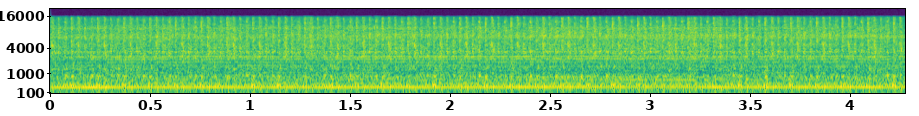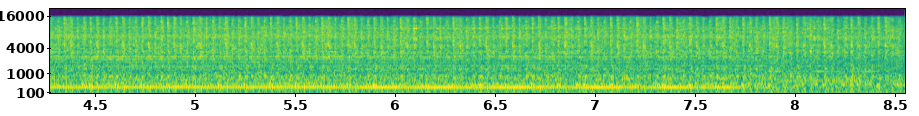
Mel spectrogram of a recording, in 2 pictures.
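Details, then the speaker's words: Allis Chalmers FP-40 forklift engine, first run after full fuel system overhaul and four or five months sitting: idle mixture screw turned in too lean, idle goes lumpy and uneven under a steady drone, rough idle from lean mixture. "now that's riding a little rougher now we're gonna turn it out same thing"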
